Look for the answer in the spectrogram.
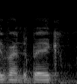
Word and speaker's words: van de Beek: Yeah, so I'm kind of excited about Donny van de Beek. I'm not even sure if I'm saying his name right. – Yeah, that's how you say it.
